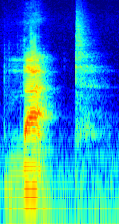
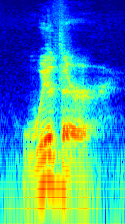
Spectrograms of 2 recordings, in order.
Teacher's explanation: we're going to be making a voice sound, making it with vibrations. So repeat after me. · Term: th sound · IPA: ð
